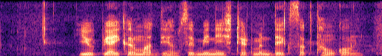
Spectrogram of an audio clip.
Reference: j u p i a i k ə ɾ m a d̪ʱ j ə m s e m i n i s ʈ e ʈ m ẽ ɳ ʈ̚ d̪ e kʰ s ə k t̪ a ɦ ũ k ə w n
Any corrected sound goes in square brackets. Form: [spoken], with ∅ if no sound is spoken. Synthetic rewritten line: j u p i a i k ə ɾ m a d̪ʱ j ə m s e m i n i s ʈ e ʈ m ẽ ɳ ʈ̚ d̪ e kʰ s ə k [t̪ʰ] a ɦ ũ k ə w n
